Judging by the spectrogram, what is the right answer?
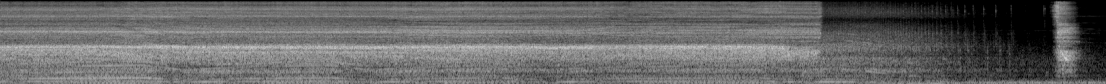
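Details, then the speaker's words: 2005 Toyota Passo after new relays fixed its no-crank. Fast idle over 1,000 RPM rises and sags about every 1.5 seconds, never settling, because idle control isn't working, a fault caused by a previous repair. Surging idle from an idle control fault. "Okay, so now we're flowing current, but we still have a problem with the idle control."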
